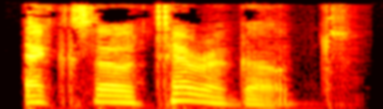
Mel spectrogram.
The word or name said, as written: exopterygote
